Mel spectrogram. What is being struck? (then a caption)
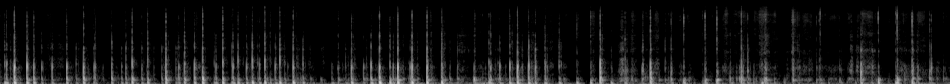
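Plastic food container. An empty, hollow, medium-sized clear plastic rectangular food tub, held upside down over the microphone, is tapped and handled with the fingertips. The result is a rapid, irregular series of short, dull, low thumps and soft scuffs with almost no ring or brightness.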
